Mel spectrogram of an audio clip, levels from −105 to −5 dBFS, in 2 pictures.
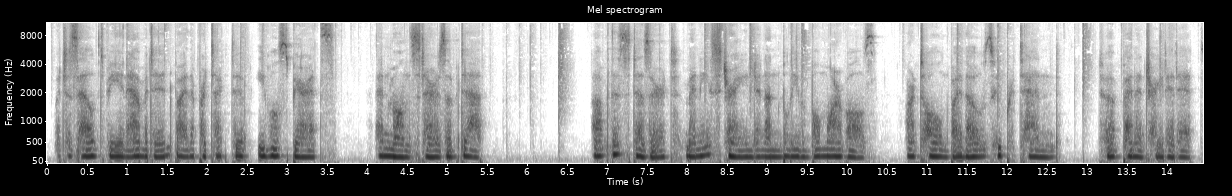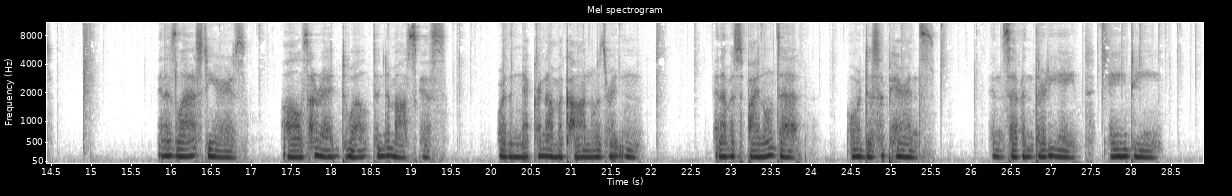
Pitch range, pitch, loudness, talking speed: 150-165 Hz, 155 Hz, -32 LUFS, 120 wpm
